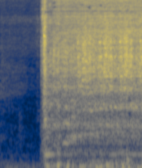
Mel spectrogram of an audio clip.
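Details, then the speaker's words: Old GM square-body dump truck revived after sitting, flooded carburetor: starter catches and engine lurches into a rough, uneven run; owner suspects stuck float needle, plans to pull carb top. "yeah I'm going have to pull a top of the carb off see if I can get the needle quit being stuck"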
